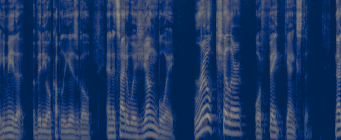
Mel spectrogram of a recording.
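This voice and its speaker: A man with a fairly deep voice and a New York accent hosts a casual commentary. He talks emphatically in street slang, swears freely and keeps throwing out rhetorical questions as he argues his view. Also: a little mellow. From the Bronx, New York. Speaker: commentary show host.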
